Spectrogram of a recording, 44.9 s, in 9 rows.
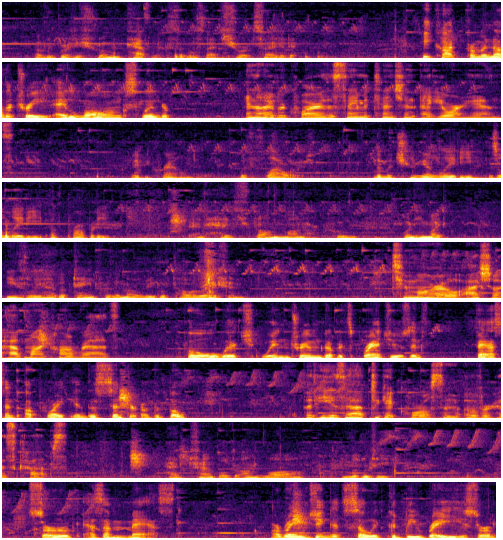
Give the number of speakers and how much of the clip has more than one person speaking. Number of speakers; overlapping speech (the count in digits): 4, no overlap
